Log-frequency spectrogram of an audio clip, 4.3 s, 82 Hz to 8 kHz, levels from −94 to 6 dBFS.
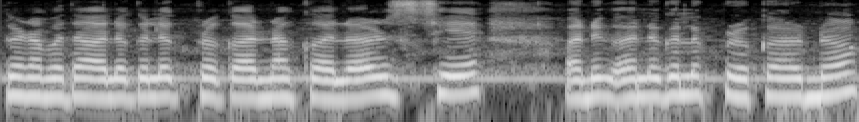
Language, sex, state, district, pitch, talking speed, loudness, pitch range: Gujarati, female, Maharashtra, Mumbai Suburban, 215 Hz, 165 wpm, -11 LUFS, 210-225 Hz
